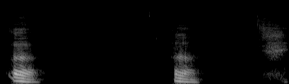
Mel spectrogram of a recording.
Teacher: reduced form, are is simply written as a schwah and sounds like uh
